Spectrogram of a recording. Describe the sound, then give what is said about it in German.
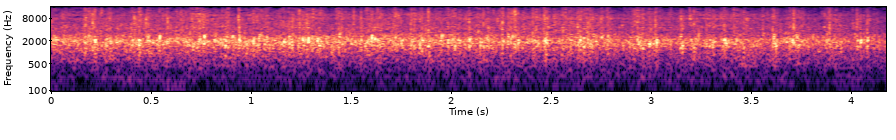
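An audience claps steadily for several seconds in thanks to the sponsors Rheinenergie and Lanxess, a dense, even wash of many hands at a fairly loud level, with no voices standing out. “Auch bitte hier einen herzlichen Applaus.”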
